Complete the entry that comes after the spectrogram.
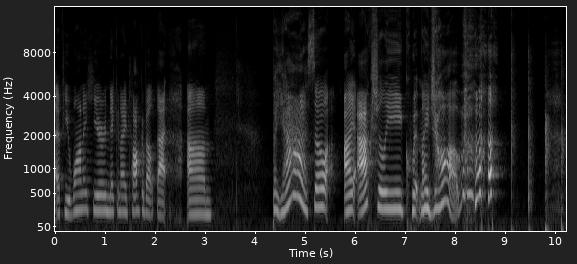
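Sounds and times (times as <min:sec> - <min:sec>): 
speech: 0:00.0 - 0:03.4, 0:04.4 - 0:08.9
slow clapping: 0:09.1 - 0:10.2.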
